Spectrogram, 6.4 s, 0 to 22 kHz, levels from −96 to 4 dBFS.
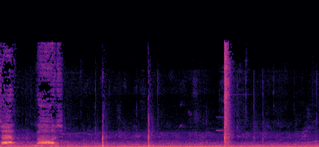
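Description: No technical faults can be heard anywhere in the audio.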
